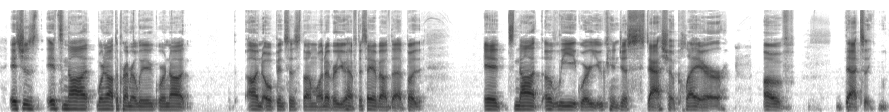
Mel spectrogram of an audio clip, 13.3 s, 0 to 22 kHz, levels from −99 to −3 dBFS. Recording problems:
uneven, jittery; strongly; from 0.5 to 13 s

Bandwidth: 14.5 kHz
